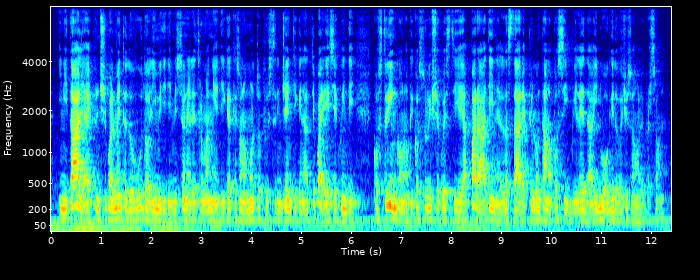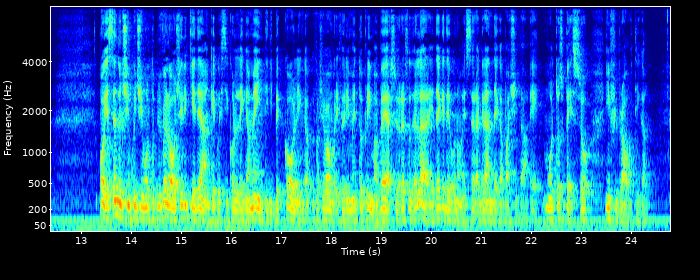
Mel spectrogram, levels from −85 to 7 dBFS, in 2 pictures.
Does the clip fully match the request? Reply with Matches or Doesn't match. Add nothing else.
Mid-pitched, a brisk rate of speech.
Doesn't match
